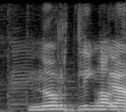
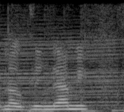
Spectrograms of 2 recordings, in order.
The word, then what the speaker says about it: Nordlingami: E, I ten konflikt Nilfgaardu z Nordlingami, z jak się wymawia? Nordlingami. O, dziękuję, Nordlingami.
